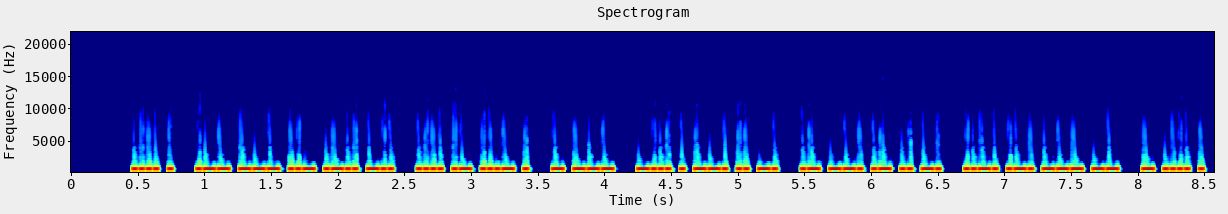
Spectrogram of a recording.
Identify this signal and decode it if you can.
Morse code, heard as a keyed tone, about 46 wpm, 700 Hz. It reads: HE WOULD HAVE TO BEGIN AGAIN FROM THE
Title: Sentences from Top 1000 Words - Review Part 5 - 45wpm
